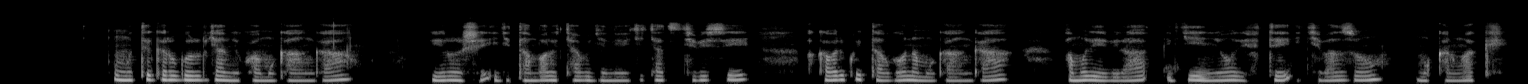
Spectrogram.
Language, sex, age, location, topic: Kinyarwanda, female, 18-24, Kigali, health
